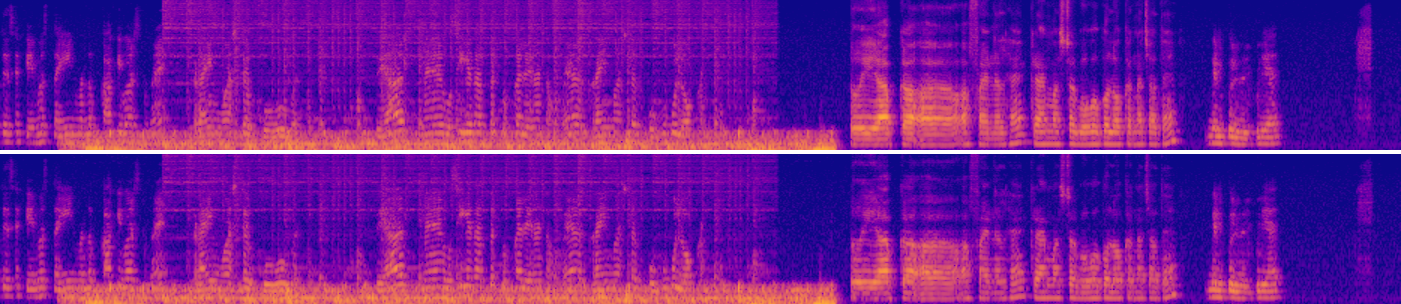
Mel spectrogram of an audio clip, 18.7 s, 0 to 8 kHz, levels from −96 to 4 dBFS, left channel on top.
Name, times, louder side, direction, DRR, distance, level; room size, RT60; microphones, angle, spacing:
voice 1, 0.0-2.2 2.6-4.0 5.0-9.7 16.1-17.1, right 1 dB, ahead, 0.6 m, -35 dB
sound 1, 0.8-11.1, right 2 dB, 60° right, 0.4 m, -28 dB
sound 2, 2.2-10.3, equal, 45° left, 0.8 m, -35 dB
voice 2, 11.3-15.7 18.1-18.3, left 4 dB, 80° left, 0.7 m, -29 dB
2.4 x 2.1 x 2.6 m
head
